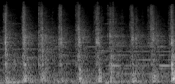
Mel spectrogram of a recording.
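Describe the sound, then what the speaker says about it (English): Knife chopping half a medium onion: quick, regular taps on a cutting board, about eight crisp strikes in under two seconds, close and clear with no talking. "we gotta chop about half of a medium onion"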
